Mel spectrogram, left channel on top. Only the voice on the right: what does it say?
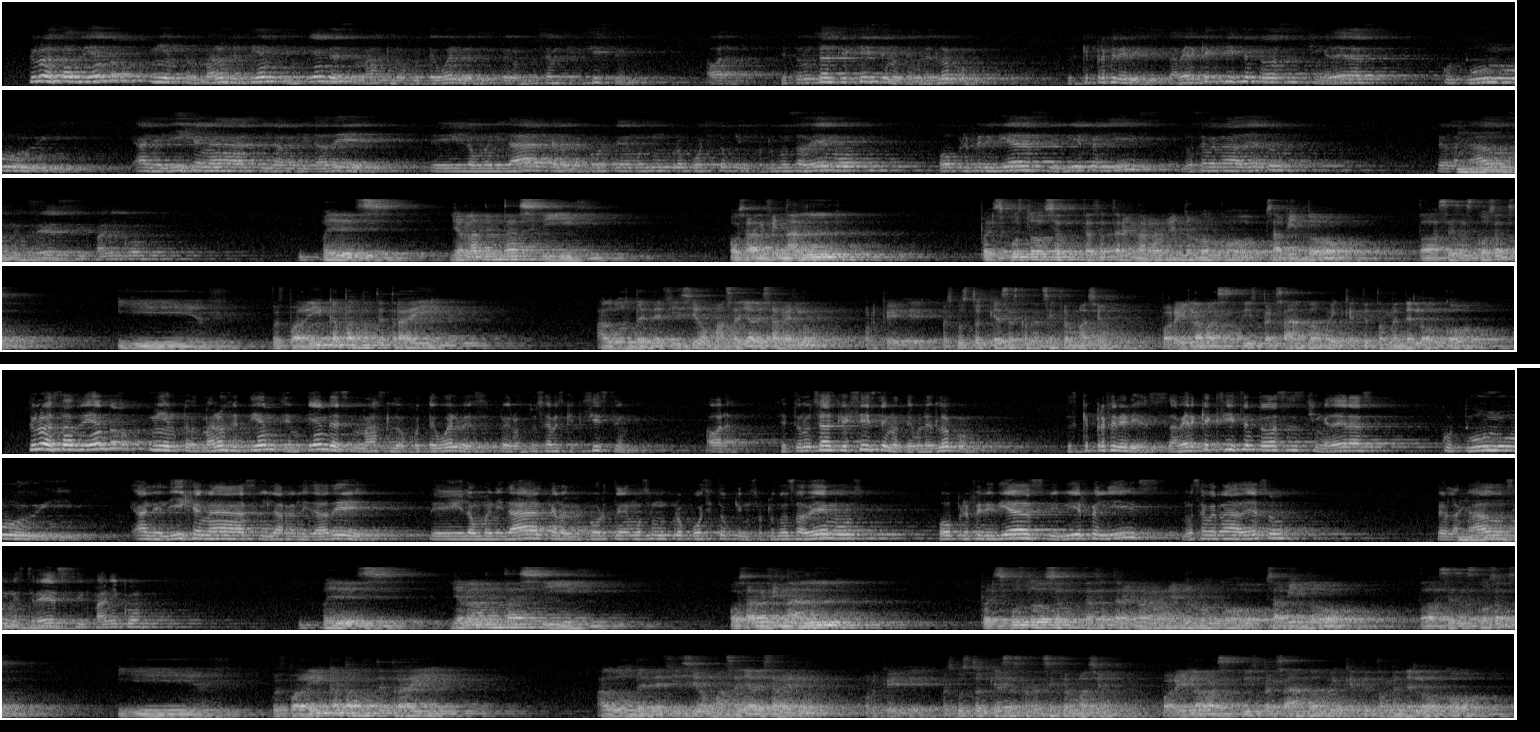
tú lo estás viendo, mientras más los entien- entiendes, más loco te vuelves, pero tú sabes que existen. Ahora, si tú no sabes que existen, no te vuelves loco. Entonces, ¿qué preferirías? ¿Saber que existen todas esas chingaderas, Cthulhu y alienígenas y la realidad de, de la humanidad, que a lo mejor tenemos un propósito que nosotros no sabemos? ¿O preferirías vivir feliz, no saber nada de eso? relajado,
sin estrés, sin pánico.
Sí,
